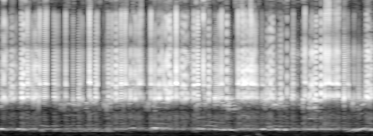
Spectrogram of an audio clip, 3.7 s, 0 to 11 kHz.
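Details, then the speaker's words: Snow iMac G3 slot-loader playing music through its original rotted speakers before replacement: thin, harsh music with no bass and a fizzy rattle on every note; distortion from deteriorated speaker surrounds. "these ones sound really bad so I mean no matter what I replace them with its it's easily an upgrade"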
